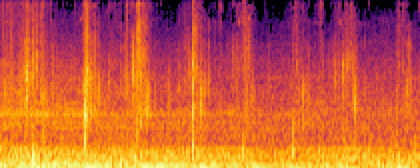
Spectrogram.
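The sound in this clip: Footsteps walk steadily along a path on a sunny winter day on the way to a zoo. The regular, quiet steps sit over a low, steady background hum, with no voices.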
